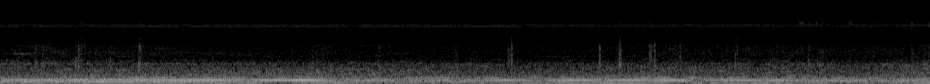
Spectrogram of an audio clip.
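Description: A steady low engine hum over a low rumble, with a few faint ticks.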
